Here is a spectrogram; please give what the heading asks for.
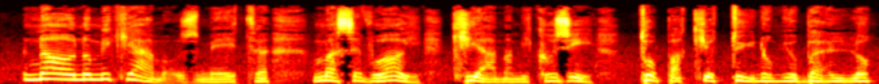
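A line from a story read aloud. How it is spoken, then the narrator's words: Whispered. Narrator (Italian): Io sussurrai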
